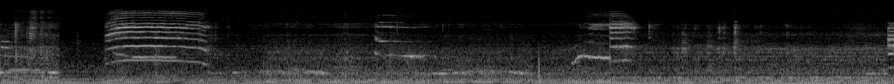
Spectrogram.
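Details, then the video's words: Fighting cats: a loud, drawn-out harmonic yowl that rises then falls, followed by shorter strained cries and scattered wails over a steady low hum. "TRY THIS SOUND ON YOUR CATS"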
